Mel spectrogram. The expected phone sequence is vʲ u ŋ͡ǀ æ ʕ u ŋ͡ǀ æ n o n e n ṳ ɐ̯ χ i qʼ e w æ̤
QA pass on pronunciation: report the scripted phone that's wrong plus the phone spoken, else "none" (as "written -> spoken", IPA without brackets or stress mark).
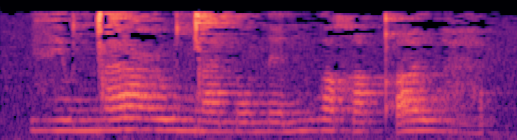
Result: none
